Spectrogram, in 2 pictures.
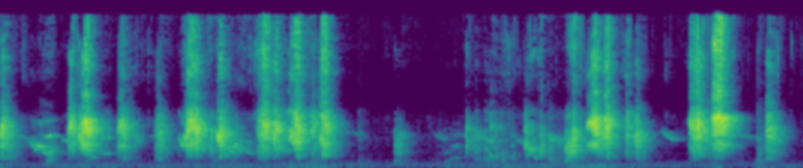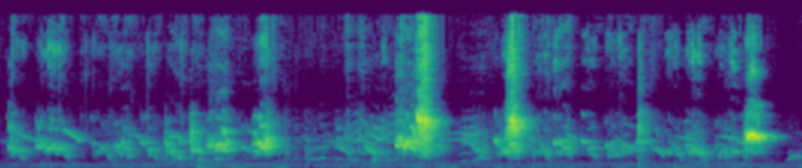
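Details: Many parakeets singing together, with loud squawks and fast twittering phrases that rise and fall in waves, plus an occasional dull bump and a steady background hum.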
